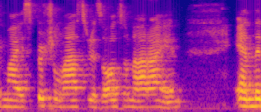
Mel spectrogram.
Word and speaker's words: Narayana: So it is not Narayanam, it is Na Ra Ya Na. So think there's four syllables: Na Ra Ya Na. Narayana.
